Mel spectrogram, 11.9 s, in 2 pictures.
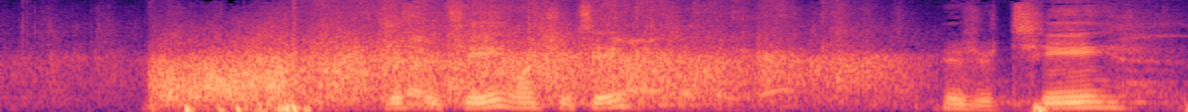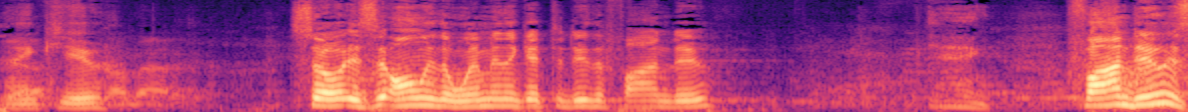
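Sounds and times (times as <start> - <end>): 
audience applause: 0.0 - 4.8
speech: 1.9 - 3.4, 4.7 - 9.6, 10.6 - 11.8.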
